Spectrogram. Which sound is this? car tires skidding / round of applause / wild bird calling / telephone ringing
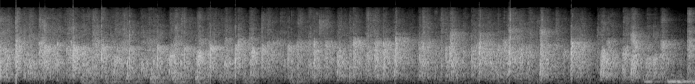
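round of applause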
